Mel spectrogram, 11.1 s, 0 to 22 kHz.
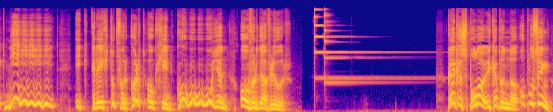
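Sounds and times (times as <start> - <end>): small metal bell ringing: 6.3 - 8.9.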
